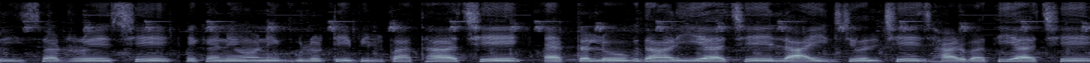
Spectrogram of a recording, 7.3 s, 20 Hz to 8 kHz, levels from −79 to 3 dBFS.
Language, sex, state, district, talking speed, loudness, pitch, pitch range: Bengali, female, West Bengal, Kolkata, 130 wpm, -26 LUFS, 195 Hz, 190-200 Hz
